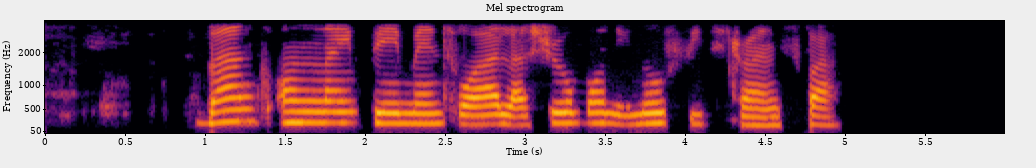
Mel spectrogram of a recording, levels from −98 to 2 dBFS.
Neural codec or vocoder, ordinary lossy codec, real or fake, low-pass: none; none; real; 3.6 kHz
